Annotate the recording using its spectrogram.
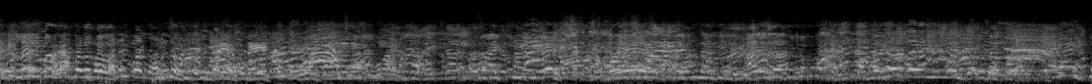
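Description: Several raised voices talking and shouting over one another without pause, a heated argument during a scuffle.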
